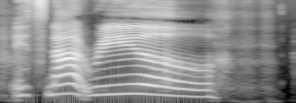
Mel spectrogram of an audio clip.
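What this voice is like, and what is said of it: Impression of Gabby Windy. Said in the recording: “my impression of Gabby Windy”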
